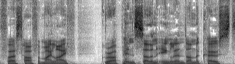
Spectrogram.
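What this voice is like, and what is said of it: Southern English accent. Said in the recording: “yours from across the pond ... I do have a slightly funny accent”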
